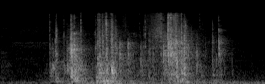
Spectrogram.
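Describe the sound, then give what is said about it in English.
A chained door is pulled ajar, giving a few brief clattering, rattling bursts of moderate loudness over about two seconds, with no voices. “He pulls the chained door ajar.”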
